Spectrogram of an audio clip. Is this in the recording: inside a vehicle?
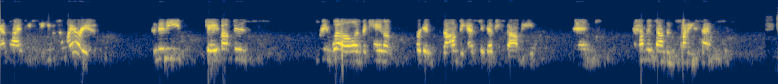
yes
